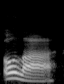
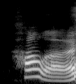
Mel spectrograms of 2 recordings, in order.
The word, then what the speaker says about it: hola: and you have like hola, and a lot of people's like default screen reader pronunciations is like in English, so they might pronounce it holla, and you wouldn't want that to happen.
